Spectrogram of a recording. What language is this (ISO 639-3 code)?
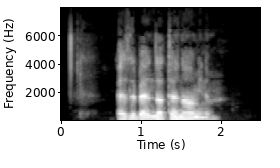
kur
